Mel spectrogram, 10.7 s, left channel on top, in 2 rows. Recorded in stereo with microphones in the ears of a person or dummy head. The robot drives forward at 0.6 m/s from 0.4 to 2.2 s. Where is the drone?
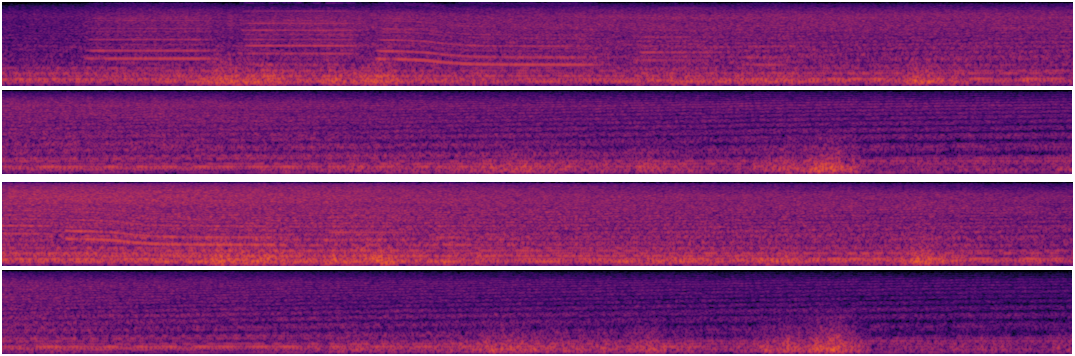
70° right (ahead or behind); by 10.7 s 30° left (ahead or behind).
